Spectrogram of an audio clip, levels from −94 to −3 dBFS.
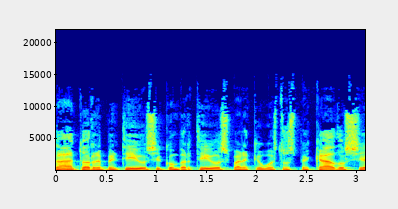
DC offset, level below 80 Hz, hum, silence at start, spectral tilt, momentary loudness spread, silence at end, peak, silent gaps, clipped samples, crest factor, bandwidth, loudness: under 0.1%; -60 dBFS; none; 0 s; -5.5 dB/octave; 5 LU; 0 s; -6 dBFS; none; under 0.1%; 16 dB; 12 kHz; -23 LUFS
